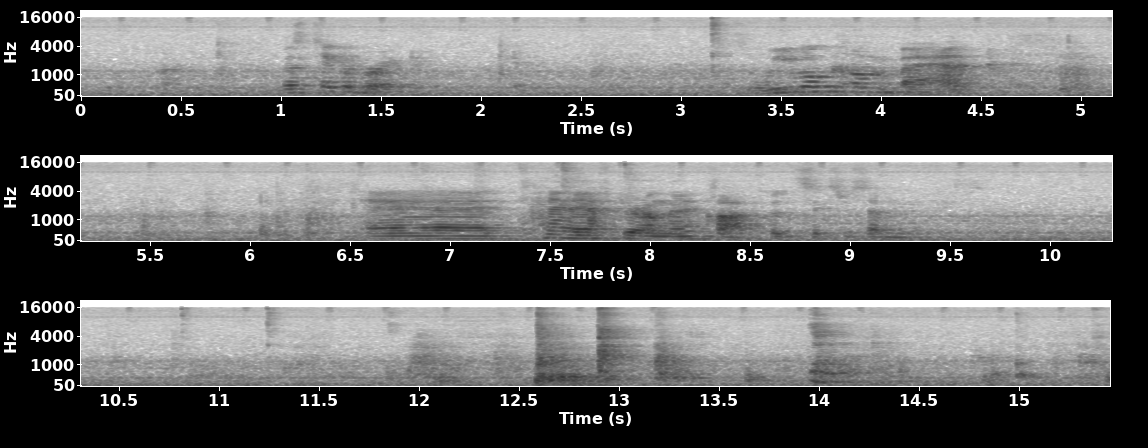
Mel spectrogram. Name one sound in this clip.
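A man speaks at a distance in a small echoing room.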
